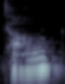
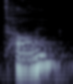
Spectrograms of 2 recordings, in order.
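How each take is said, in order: First: The pitch dips low, then rises. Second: The pitch rises from middle to high. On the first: "Third tone" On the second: "This one is second tone"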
